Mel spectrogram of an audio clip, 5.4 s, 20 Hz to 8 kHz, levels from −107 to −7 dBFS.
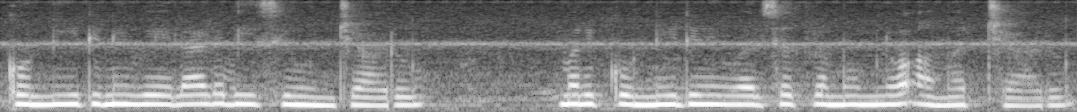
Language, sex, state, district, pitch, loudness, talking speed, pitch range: Telugu, female, Telangana, Mahabubabad, 230 Hz, -12 LUFS, 80 wpm, 220-240 Hz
